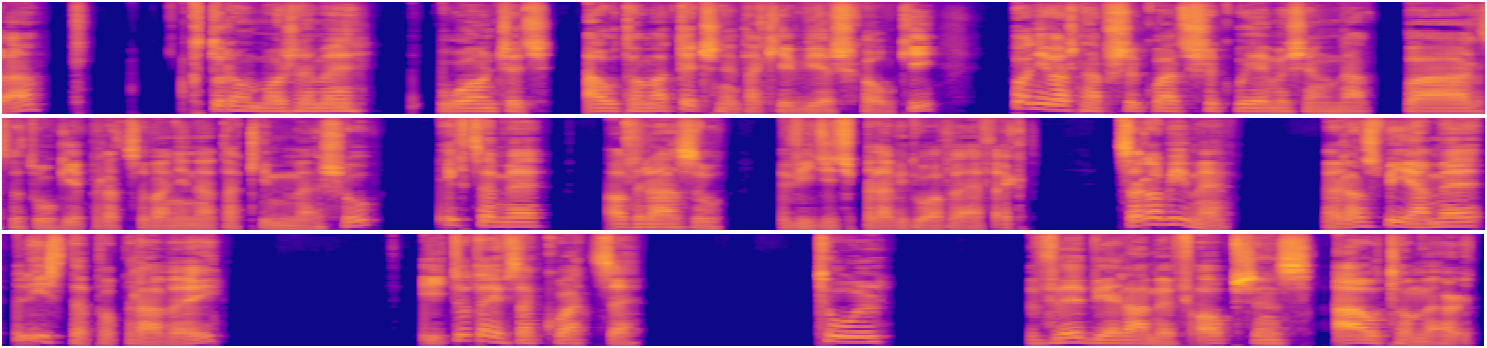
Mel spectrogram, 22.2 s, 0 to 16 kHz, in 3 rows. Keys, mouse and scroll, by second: 15.1-16.9 drag.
